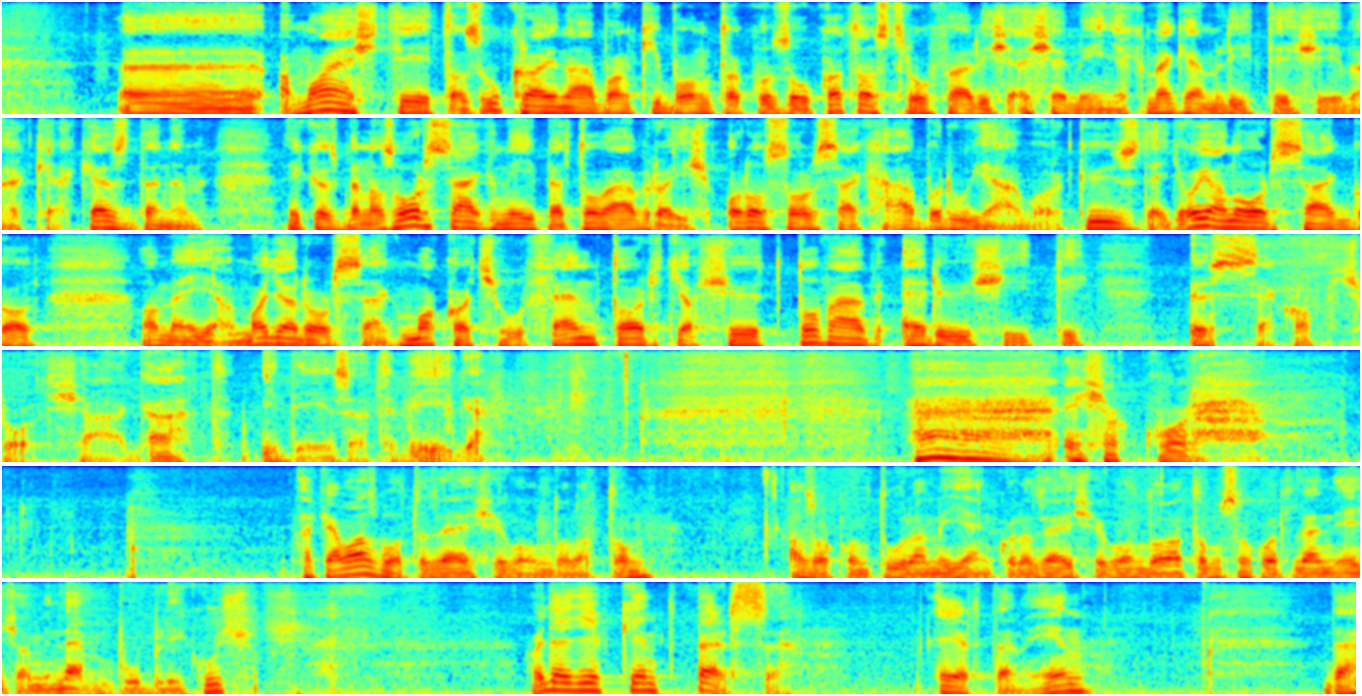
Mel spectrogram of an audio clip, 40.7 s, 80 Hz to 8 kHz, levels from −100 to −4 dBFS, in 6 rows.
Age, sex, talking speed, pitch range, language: 60-79, male, 90 wpm, 80-110 Hz, Hungarian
